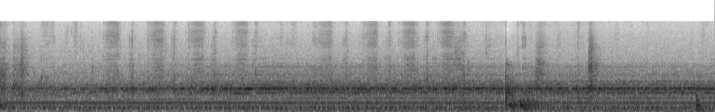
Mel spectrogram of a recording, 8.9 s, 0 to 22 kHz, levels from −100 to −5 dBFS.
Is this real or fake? real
